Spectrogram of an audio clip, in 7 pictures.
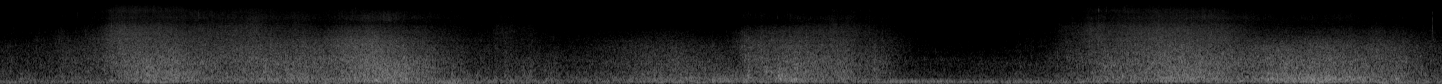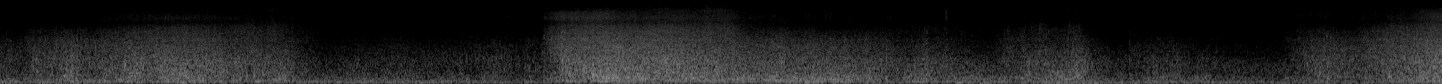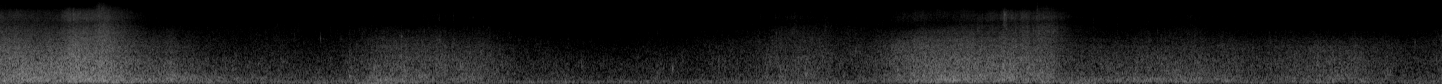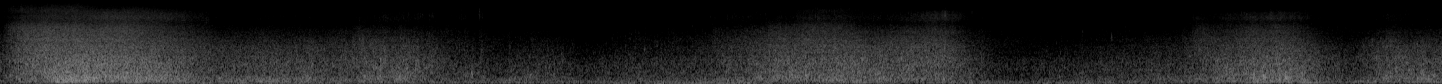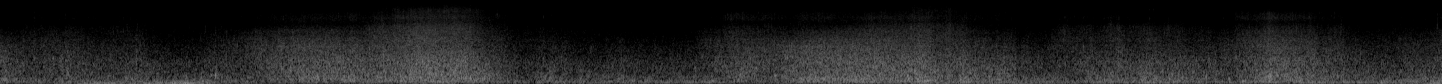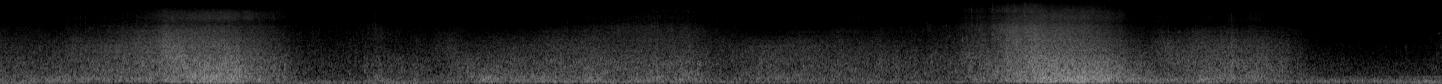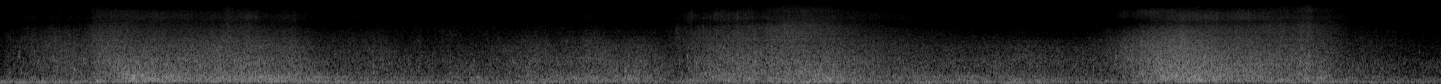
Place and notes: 三芝區後厝里, New Taipei City - Beach
Sound of the waves, Beach
Zoom H2n MS+XY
